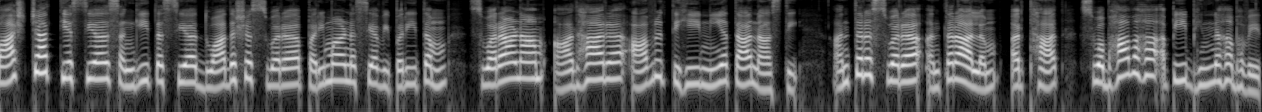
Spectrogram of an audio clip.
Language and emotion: Sanskrit, neutral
